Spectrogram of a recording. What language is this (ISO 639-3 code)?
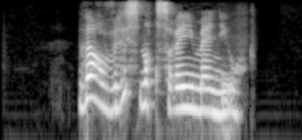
kab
